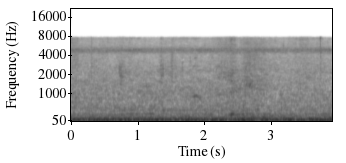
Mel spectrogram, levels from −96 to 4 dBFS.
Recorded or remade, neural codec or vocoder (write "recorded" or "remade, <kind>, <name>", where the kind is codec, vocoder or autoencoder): recorded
